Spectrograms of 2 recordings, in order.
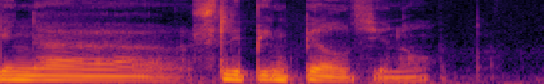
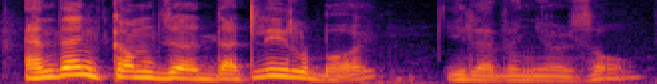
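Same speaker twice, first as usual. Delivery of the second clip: usual speaking voice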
